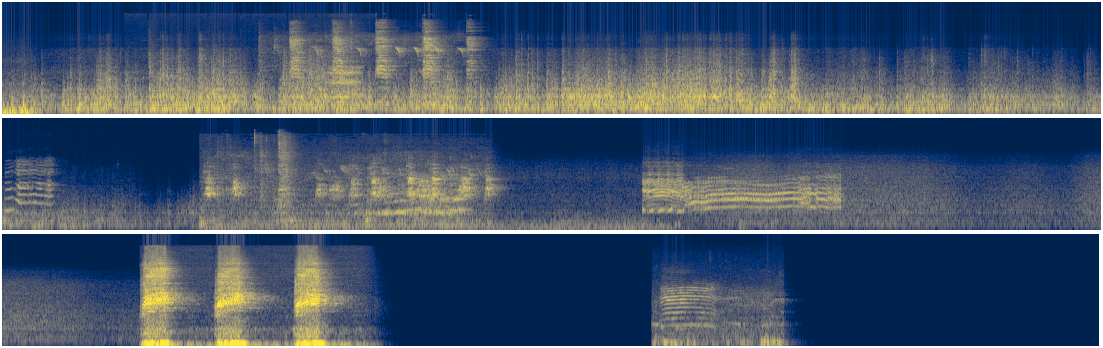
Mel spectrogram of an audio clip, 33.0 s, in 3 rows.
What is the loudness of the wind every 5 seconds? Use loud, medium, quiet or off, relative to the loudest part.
loud, loud, quiet, quiet, quiet, off, off.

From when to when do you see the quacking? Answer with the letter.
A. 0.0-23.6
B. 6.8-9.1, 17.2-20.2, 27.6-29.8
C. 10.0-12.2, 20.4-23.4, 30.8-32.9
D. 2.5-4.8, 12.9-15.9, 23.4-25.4
D.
